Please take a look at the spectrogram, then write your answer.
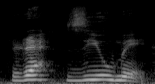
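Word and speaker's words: résumé: the correct pronunciation is reh-zu-may, The middle syllable will be stressed.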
